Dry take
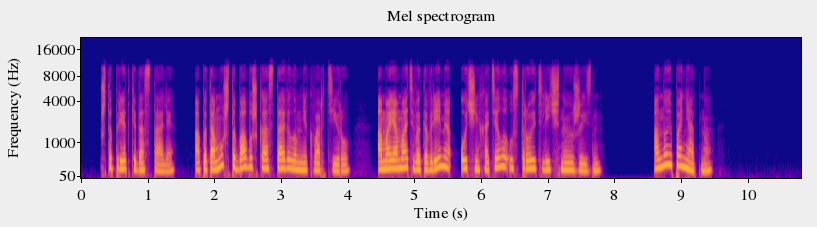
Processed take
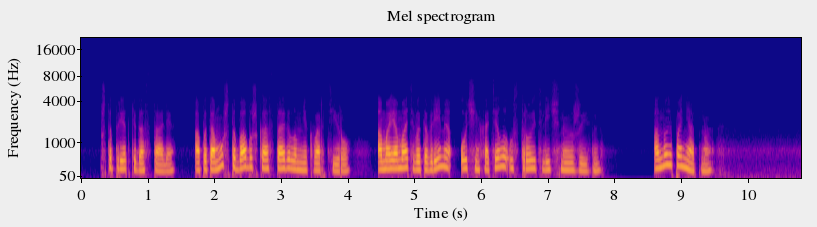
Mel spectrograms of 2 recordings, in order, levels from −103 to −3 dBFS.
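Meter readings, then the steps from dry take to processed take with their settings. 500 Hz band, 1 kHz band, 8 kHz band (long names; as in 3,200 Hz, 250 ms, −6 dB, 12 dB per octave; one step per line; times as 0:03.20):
+1.5 dB, +3.5 dB, below −35 dB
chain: reversed playback
upward compression, threshold −47 dBFS
reversed playback
low-pass with resonance 700 Hz, resonance Q 4.9
level −6.5 dB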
